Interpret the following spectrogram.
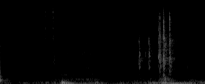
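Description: Faint computer keyboard keystrokes: a short cluster of quick clicks about a second and a half in, as Ctrl+V is pressed to paste a file name.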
